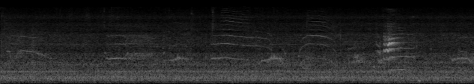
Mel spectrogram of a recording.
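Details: Ragdoll kittens raised indoors without cages at a home cattery in central Kansas give a string of thin, faint meows that rise and then fall, scattered through the stretch over a steady background hum, with one brief louder click.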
